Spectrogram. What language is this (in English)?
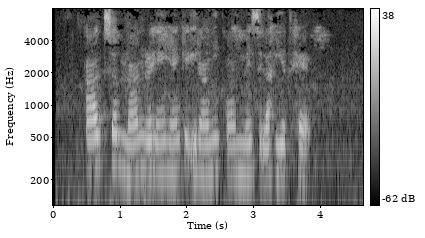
Urdu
